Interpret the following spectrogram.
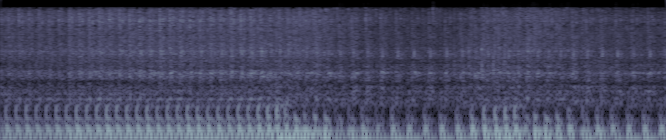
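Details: Royal Enfield single at idle: thump with a loose, uneven clatter riding on each beat, about three per second; abnormal engine noise, cause unknown.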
